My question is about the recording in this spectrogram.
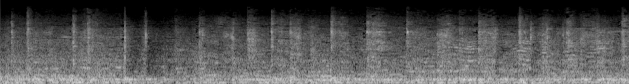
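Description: Metal spatula clinking and scraping, several irregular strikes a second, on a large flat steel pan as meat sizzles. Underneath runs a steady, loud din of a crowded street market with voices.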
